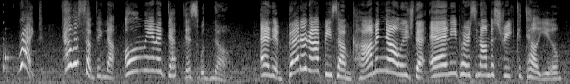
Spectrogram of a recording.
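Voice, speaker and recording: A woman's voice: extremely high pitch, moderate pace, heavy background noise. A woman voicing a small, childlike, cheeky and talkative fairy companion in a video game. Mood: challenging. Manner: refers to self in third person, excitable, teasing. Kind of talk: English video game dub acting. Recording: voice over loud background music.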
